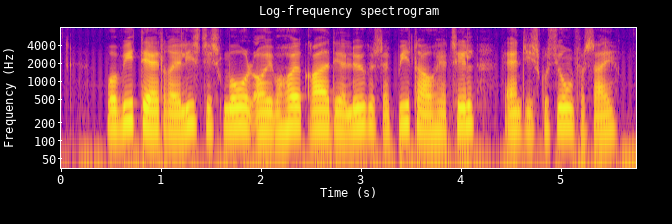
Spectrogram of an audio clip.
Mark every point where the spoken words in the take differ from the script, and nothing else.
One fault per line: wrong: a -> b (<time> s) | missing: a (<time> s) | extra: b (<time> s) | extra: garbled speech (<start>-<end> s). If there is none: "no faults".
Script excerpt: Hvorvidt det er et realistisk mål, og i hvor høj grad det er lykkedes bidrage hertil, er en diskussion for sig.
extra: at (3.2 s)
